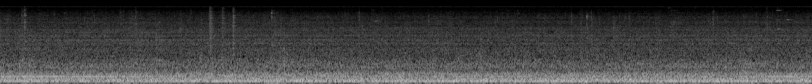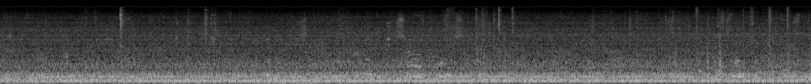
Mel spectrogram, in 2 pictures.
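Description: Steady cabin noise inside an Airbus A320-232 taxiing, its IAE V2500 engines at idle: a constant low hum with a thin steady tone over it.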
